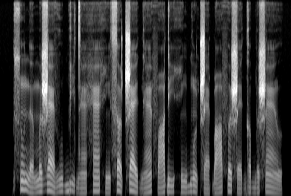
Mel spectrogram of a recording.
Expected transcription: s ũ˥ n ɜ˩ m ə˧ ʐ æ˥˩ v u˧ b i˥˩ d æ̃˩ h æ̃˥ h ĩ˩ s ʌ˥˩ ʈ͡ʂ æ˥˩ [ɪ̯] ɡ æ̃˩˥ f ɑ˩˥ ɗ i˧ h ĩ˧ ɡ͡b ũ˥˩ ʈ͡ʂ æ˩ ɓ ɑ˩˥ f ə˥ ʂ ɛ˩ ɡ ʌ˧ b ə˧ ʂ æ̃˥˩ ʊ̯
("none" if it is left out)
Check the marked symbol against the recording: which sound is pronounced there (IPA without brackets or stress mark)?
ɪ̯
